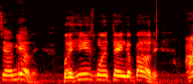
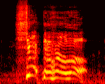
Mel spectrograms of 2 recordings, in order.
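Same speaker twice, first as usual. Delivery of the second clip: heated, furious, high-pitched angry shout; 6 semitones higher than usual. Arguing with another speaker about the hurricane: angry yelling. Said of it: "I need you to bring your levels down".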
